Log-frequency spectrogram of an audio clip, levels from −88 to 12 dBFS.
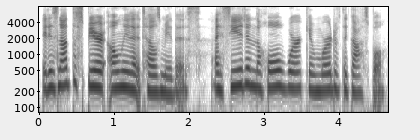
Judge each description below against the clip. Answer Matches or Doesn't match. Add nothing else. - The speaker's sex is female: Matches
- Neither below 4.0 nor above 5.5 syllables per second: Doesn't match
